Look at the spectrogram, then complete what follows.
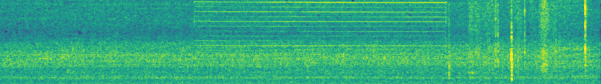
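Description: Steady low mechanical hum with an even hiss, and a few light clicks near the end.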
